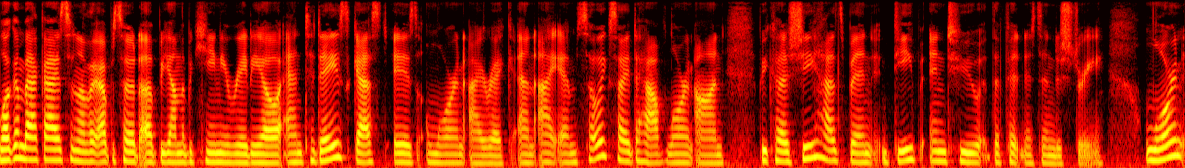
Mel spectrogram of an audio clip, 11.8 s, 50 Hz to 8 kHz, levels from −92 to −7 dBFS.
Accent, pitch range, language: American, 145-175 Hz, English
